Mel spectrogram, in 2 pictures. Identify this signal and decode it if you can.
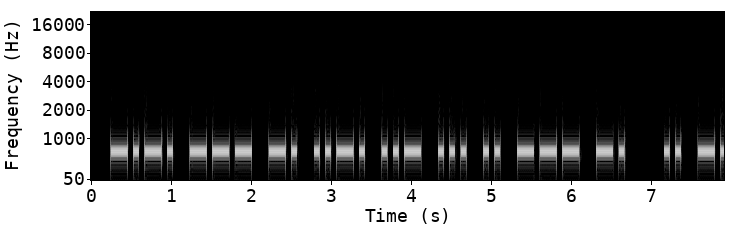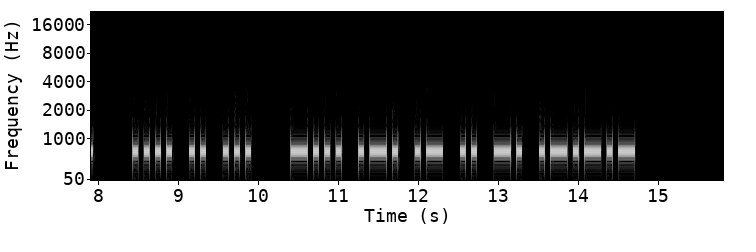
Morse code, heard as a keyed tone, about 17 wpm, 700 Hz. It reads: CONFUSION IN HIS BRAIN.
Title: Sentences from Top 1600 Words 17wpm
